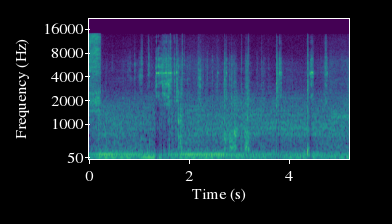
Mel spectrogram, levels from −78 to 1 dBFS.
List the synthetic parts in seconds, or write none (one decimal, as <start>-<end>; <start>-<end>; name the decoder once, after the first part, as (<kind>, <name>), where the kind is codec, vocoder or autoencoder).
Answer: none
